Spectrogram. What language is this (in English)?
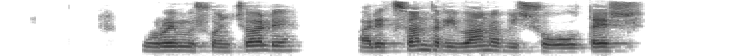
Mari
